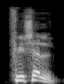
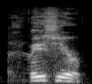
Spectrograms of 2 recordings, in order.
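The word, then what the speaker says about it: facial: फिशल फिशल फिशल फैशल अबे सही pronunciation बुलवाया करो। फिशल ना फैशल ये अमेरिका से आए हैं। ये सही बताएंगे। जी फेशियल फेशियल ये अमेरिका से आए हैं।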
